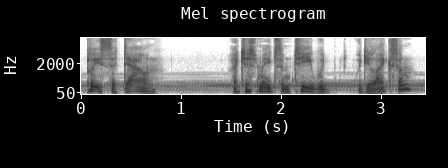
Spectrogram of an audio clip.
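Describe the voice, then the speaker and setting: A man's voice: mid-range voice, expressive, moderate pace, a bit bright, soft background music, pitched above the performer's own voice, natural voice. A man voicing a jittery stammering young poet. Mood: nervous. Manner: stammering, hesitant. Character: scrawny nervous stammering male poet, desperate.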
